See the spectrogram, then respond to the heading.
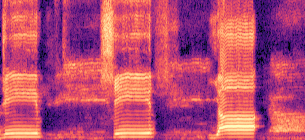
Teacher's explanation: زبان کا جو درمیان کا حصہ ہے یہ اوپر والے تالو کے ساتھ لگتا ہے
